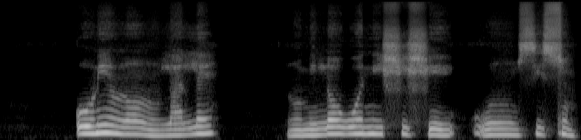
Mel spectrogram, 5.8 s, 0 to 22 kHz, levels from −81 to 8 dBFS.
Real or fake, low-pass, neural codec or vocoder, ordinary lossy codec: fake; none; autoencoder, 48 kHz, 32 numbers a frame, DAC-VAE, trained on Japanese speech; none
